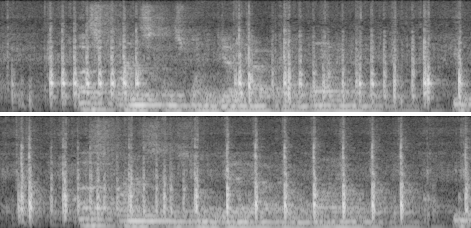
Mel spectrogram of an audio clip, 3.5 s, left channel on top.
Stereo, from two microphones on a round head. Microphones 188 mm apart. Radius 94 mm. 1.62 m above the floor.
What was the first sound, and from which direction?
A man speaking, 75° left (ahead or behind).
